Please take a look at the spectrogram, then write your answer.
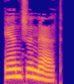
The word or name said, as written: Anjeanette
